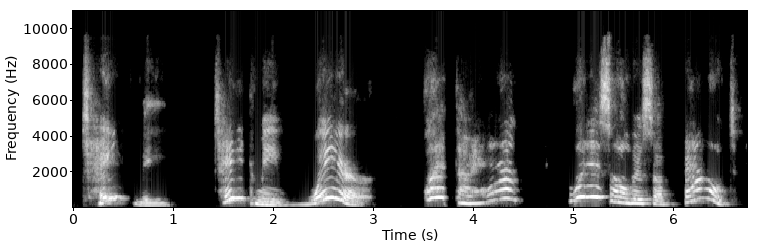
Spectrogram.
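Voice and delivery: high-pitched, disbelieving mock outburst; incredulous retort. Abductee questions the alien being, acted-out incredulity. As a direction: act out alarmed disbelief, pitch leaping up. Retelling her shocked reply to the being.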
